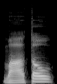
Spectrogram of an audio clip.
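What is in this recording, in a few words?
"馬刀" Cantonese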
